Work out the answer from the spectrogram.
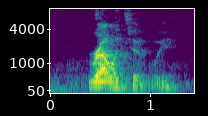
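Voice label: "relatively", English US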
